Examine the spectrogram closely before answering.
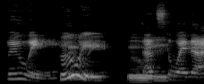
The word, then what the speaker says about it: Bowie: say buffet oh yes here's an example of a british homophone we pronounce this just as you would pronounce the word boy as in boy and girl bowie bowie that's the way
